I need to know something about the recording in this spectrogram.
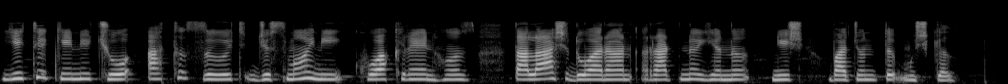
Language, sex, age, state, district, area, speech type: Kashmiri, female, 18-30, Jammu and Kashmir, Kulgam, rural, read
